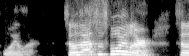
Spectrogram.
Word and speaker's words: Euler: is that Oilers name rhymes with oiler not ruler it's not Euler you don't say you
